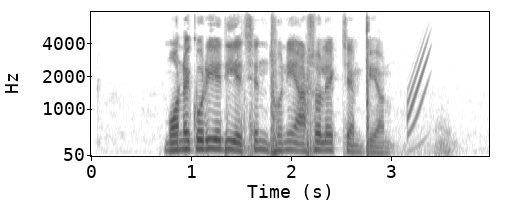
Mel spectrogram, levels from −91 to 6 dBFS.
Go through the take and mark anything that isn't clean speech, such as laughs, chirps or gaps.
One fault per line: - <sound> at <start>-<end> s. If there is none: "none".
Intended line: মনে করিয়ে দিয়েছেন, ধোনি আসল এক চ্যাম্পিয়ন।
- chirp at 3.2-3.4 s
